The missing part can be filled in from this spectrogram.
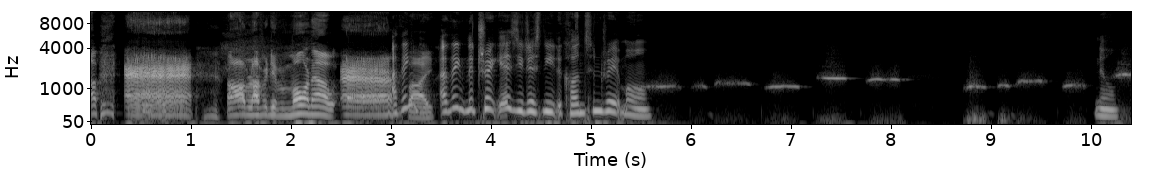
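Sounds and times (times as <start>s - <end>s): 
speech: 0.0s - 5.7s, 10.0s - 10.3s
person whistling a wavering tune: 5.6s - 10.3s.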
